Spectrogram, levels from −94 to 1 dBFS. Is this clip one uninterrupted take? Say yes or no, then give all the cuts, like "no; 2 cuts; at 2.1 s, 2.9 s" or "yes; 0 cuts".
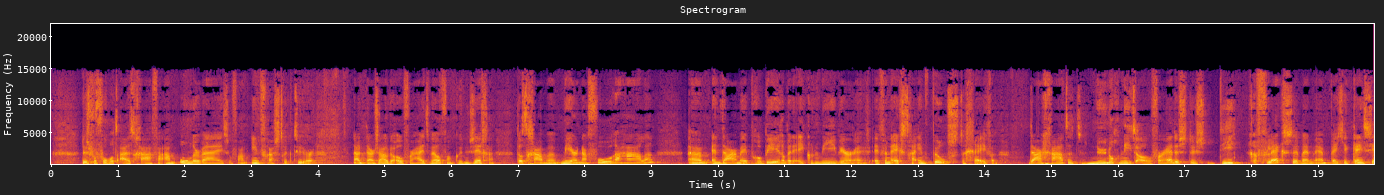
no; 1 cut; at 4.7 s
